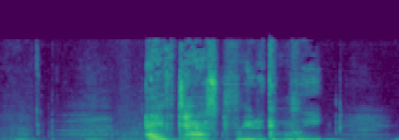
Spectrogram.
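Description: A young voice speaks quickly with animation, as if through a microphone.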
